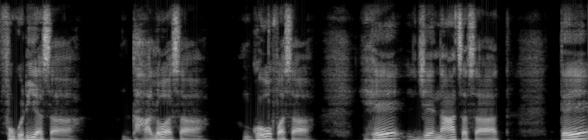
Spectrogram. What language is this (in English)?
Konkani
